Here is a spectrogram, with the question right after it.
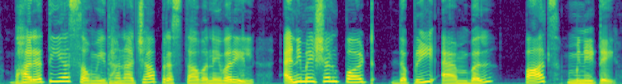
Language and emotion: Marathi, neutral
